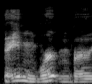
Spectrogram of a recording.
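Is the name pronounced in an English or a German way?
English. The name is read with English-style sounds. The speaker calls it wrong. "When I first read it, I was like, Baden-Württemberg? That sounds lame"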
